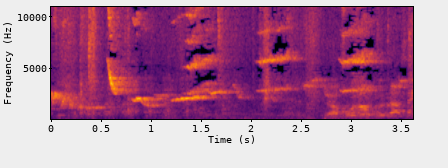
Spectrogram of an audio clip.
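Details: Javan white-rumped shama of the Larwo type, caged at a bird-singing contest, giving a burst of bright whistles with falling slurs and a sustained high note, then human voices and crowd noise take over.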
